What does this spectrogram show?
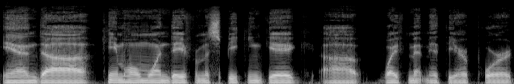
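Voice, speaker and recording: A man with a very deep, low pitch speaks at a fairly slow pace in a monotone, flat intonation, with very even loudness and a dry, close sound with no echo. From Calgary, Alberta, Canada. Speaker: nonprofit co-founder. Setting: studio.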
